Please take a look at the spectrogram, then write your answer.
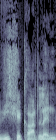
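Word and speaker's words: Visegrád: Og Ota, de her fire, jeg tror, det hedder Visegrad-land, hvis man skal udtale det rigtigt, altså det er jo en klar udmelding, når de siger, ja, flygtninge er velkommen her, bare de er kristne.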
